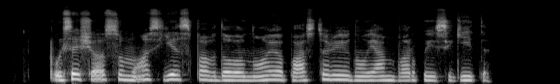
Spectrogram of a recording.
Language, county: Lithuanian, Klaipėda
